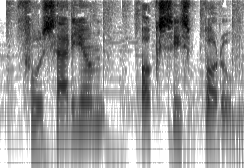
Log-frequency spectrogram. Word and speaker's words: Fusarium oxysporum: El protagonista de esta historia es una cepa de, a ver si lo digo bien, Fusarium oxysporum. – Muy bien, perfecto.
